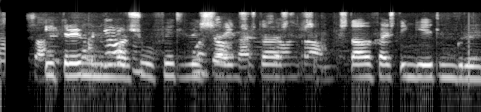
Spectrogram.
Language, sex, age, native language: Icelandic, female, 18-19, Icelandic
